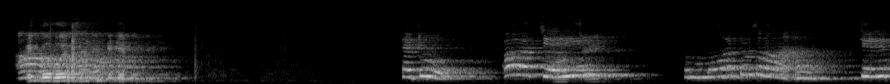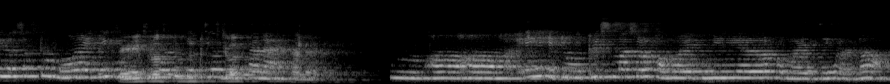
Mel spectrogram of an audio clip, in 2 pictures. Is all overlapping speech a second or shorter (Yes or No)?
No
